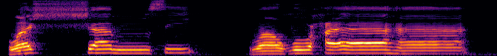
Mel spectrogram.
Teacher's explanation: یہ خیال کرنا ہے کہ میم پر غنہ نہ ہونے پائے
